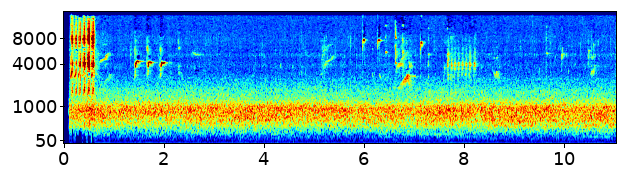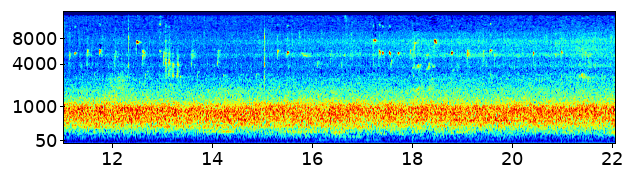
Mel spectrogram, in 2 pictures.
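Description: Short, high chirps and calls of small garden birds, scattered and brief, over a steady background hiss. A louder, harsh burst sounds in the first half-second.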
